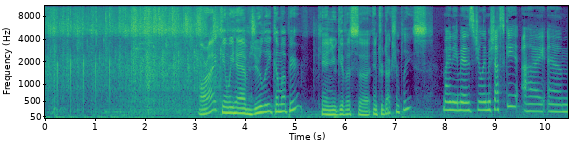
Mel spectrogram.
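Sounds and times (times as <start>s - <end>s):
audience applause: 0.0s - 4.1s
speech: 3.1s - 10.4s.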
